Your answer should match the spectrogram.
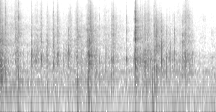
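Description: Cardboard packaging being handled: light, irregular rustles and clicks as a folded card insert is worked open and a coiled cable is taken out of the box.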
